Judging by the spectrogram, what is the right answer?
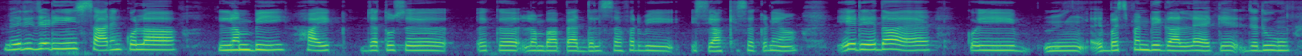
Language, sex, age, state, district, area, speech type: Dogri, female, 30-45, Jammu and Kashmir, Udhampur, rural, spontaneous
